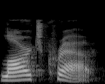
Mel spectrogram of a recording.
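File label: "large crowd", English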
